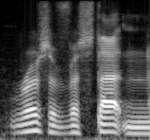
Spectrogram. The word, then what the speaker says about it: rosuvastatin: What is the rosuvastatin, or how do you pronounce that?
